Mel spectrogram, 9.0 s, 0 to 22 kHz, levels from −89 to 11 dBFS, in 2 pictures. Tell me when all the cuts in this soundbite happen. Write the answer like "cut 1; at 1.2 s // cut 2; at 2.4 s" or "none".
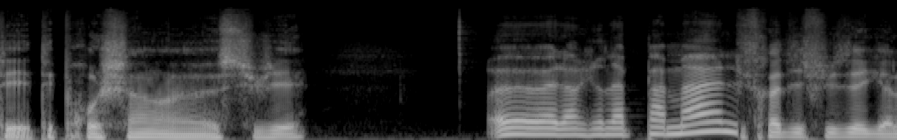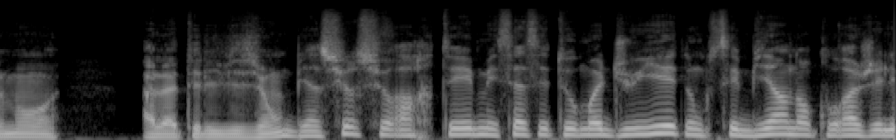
cut 1; at 3.7 s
